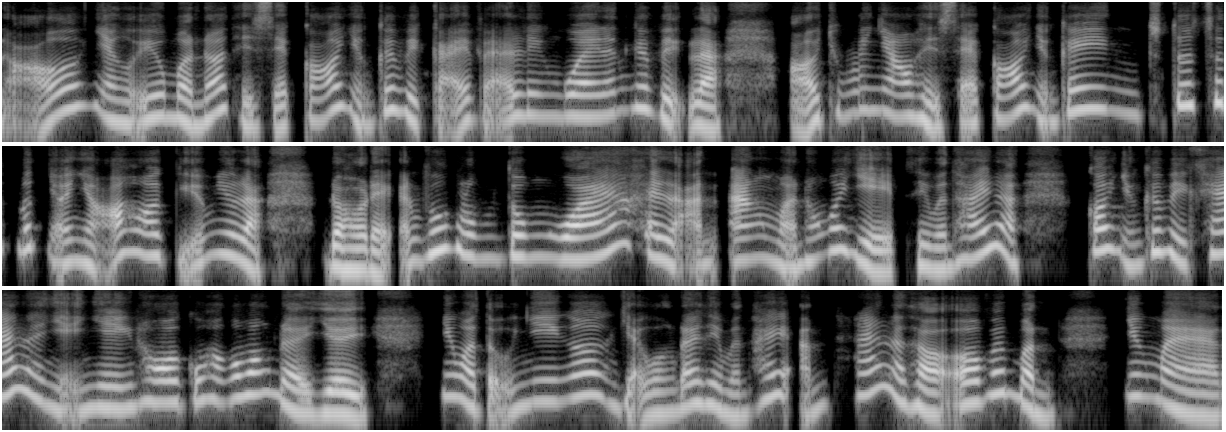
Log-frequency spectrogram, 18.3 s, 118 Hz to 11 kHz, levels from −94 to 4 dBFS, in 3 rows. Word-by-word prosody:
ở 355 - -1
nhà 250 - -2
người 220 -2 -3
yêu 265 +2 +1
mình 240 -5 +1
á, 280 +8 +2
thì - - -5
sẽ 190 0 -4
có 235 +5 -1
những 220 - -4
cái 335 - -1
việc 245 -8 -3
cãi 225 - -2
vã 240 - -4
liên 275 -1 -6
quan 270 -1 +3
đến 285 +3 -5
cái 355 -1 0
việc 235 -6 -2
là 190 -2 +5 0.3
ở 225 - +1
chung 295 -1 -11
với 325 - -7
nhau 275 -4 -1
thì 225 -6 0
sẽ - - -3
có 260 +4 +1
những 240 -10 -4
cái 345 +5 0 0.2
x - - -8
xích 390 0 +1
xích 425 -1 0
mích 395 +1 -3
nhỏ - - -4
nhỏ 255 +4 +1
thôi. 320 -3 +1
Kiểu - - -6
giống 315 - -4
như 325 -3 0
là - - +4 0.3
đồ 205 -2 +5
đạc 180 - +2
anh - - -4
vứt 375 +5 +2
lung 290 -4 -2
tung 300 -1 0
quá 290 +6 +7 0.2
hay 295 - +3
là 250 - +2
anh 240 +2 -2
ăn 275 +1 +2
mà 220 - 0
anh - - -2
hông 280 - -4
có 385 - +2
dẹp, 200 -6 +2
thì 225 - +1
mình 205 +1 -1
thấy 290 +8 +2
là - - +1 0.3
có 375 - +4
những 305 -12 0
cái 360 - 0
việc 280 -8 -2
khá 340 0 -1
là 370 - -1
nhẹ 235 -4 -5
nhàng 240 +1 -1
thôi, 290 0 +4
cũng 295 +3 -4
hông 300 - -3
có 335 - +2
vấn 380 +1 +2
đề 245 -6 +3
gì. 200 -2 +3 0.4
Nhưng 350 -2 -4
mà 260 - +3
tự 225 - -3
nhiên 295 +6 -5
á, 370 +2 +2
dạo 180 - -3
gần 205 +1 -3
đây 260 +3 +1
thì 260 -3 -1
mình 190 -1 -4
thấy 345 - -2
ảnh 225 -8 -7
khá 370 - -2
là 295 - +1
thờ 215 -6 +5
ơ 280 +1 +5
với 390 +4 0
mình, 245 - +1 0.4
nhưng 355 -1 -5
mà, 210 -9 +2
275 Hz, 310 wpm, -21 LUFS, 235-330 Hz, 0.4 s, quá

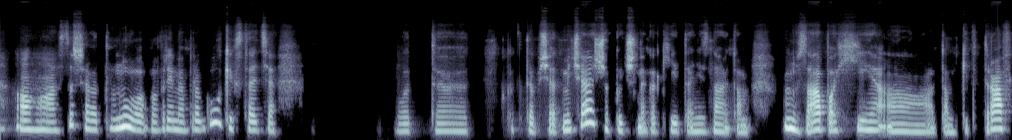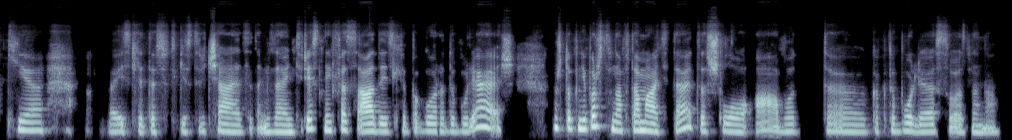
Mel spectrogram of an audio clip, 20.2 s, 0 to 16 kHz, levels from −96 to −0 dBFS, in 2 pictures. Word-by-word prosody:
Ага, 195 -2 +2
слушай, 240 +3 -2
вот, 190 -1 -2
ну, 220 -3 +5
во 185 - -6
время 195 -2 -2
прогулки, 215 - -1
кстати 185 -2 -4 1.2
вот, 160 0 -8 0.2
э, 165 -1 -6 0.3
как - - -18
ты - - -3
вообще - - 0
отмечаешь 290 - +3
обычно 170 -2 0
какие-то, 165 -1 -5
не 155 - -3
знаю, 155 +1 -3
там, - - -5 0.3
ну, 220 -4 +7
запахи, 195 +1 +3
а, 155 -2 -2
там, - - -5
какие-то 140 - -11
травки, 215 -1 +3
э, 180 -1 0 0.7
если 150 -1 -4
это 150 - -3
всё-таки 150 +2 -8
встречается? 155 -1 0
Там, - - -2
не - - 0
знаю, 150 -1 +1
интересные 195 +4 0
фасады, 165 -3 +5
если 155 0 -4
по - - -6
городу 160 -1 -3
гуляешь. 230 +10 +2 0.4
Ну, 235 - +3
чтобы 220 0 0
не 205 - +7
просто 260 -5 +3
на 175 - +3
автомате, 170 -3 +3
да, 210 +4 +2
это 195 -9 -2
шло, 150 -1 0
а - - +1
вот, 155 0 -5 0.3
э, 150 -1 -3
как-то 155 0 -7
более 150 -2 -1
осознанно. 75 - -4
175 Hz, 160 wpm, -22 LUFS, 155-200 Hz, 1.2 s, ну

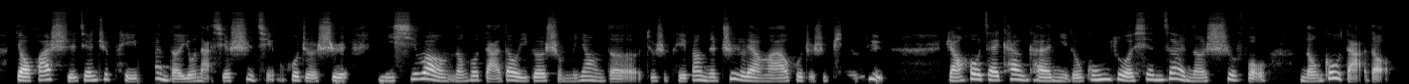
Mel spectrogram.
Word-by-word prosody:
要 180 -3 +9
花 205 +6 +3
时 155 -7 -2
间 195 +4 0
去 215 - -4
陪 225 -11 -4 0.2
伴 255 -7 -1
的 135 -5 +1
有 145 +2 +1
哪 170 - -3
些 160 - -4
事 220 +7 -2
情， 215 +2 -8
或 190 -2 +1
者 155 -4 -1
是 160 -1 +1 0.3
你 165 -1 -4
希 245 +9 -1
望 230 -11 +4
能 155 0 -4
够 195 - 0
达 195 - -1
到 190 -3 +3
一 160 - -3
个 170 0 +3
什 170 - -3
么 145 0 -11
样 190 -3 -3
的 135 -3 -2
就 160 - -7
是 - - -5
陪 150 - -3
伴 205 +5 0
的 170 - -1
质 225 +3 0
量 160 -4 +3
啊， 145 +1 0
或 170 +1 -2
者 - - -9
是 - - -7
频 - - -9 0.2
率。 305 +4 -2 0.6
然 170 -1 +3
后 240 0 +5
再 210 -3 +4
看 225 -2 +2
看 165 -4 +2
你 150 - -5
的 150 +1 -1
工 220 +7 +1
作 220 -7 +3
现 210 +3 -1
在 240 0 +2
呢， 155 -3 -2
是 225 +6 -1
否 215 - -2 0.3
能 150 -4 -1
够 285 0 +4
达 - - +1
到。 - - 0
180 Hz, 255 characters per minute, -23 LUFS, 160-215 Hz, 0.6 s, 要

